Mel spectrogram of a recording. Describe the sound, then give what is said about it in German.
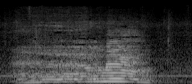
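A single drawn-out cow moo, low and resonant, rising slightly in pitch before fading. It stands alone with no talking. “Egal ob Frischmilch oder Haarmilch, egal ob fettarm oder Vollmilch, am Anfang dieses Weges steht immer eine Kuh.”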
